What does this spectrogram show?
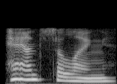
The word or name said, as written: handselling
